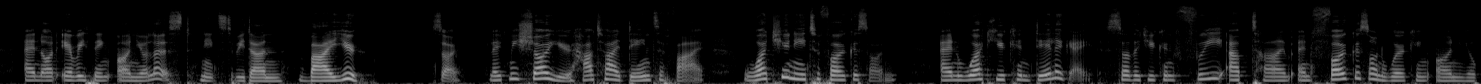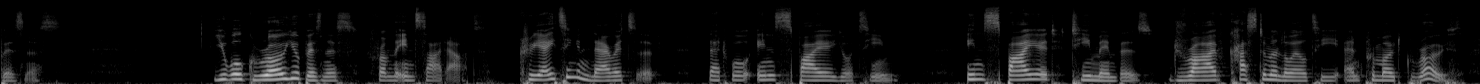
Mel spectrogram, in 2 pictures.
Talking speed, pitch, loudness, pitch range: 145 wpm, 200 Hz, -33 LUFS, 180-225 Hz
